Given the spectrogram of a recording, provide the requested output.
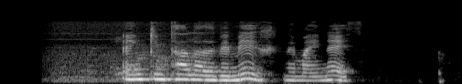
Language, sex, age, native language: Icelandic, female, 40-49, Icelandic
